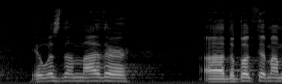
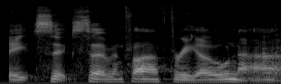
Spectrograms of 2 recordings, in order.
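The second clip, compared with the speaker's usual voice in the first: slow, quiet, spelling out each digit; slow dialing recital; 4 semitones lower, 5 dB quieter, slower than usual. Retold or imitated. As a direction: read the number out slowly as if dialing. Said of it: "You would go".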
